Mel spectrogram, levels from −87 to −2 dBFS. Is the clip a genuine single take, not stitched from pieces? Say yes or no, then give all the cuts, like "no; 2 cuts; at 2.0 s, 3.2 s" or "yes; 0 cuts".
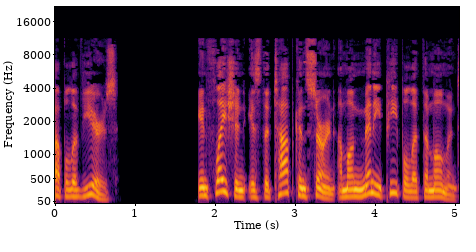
yes; 0 cuts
